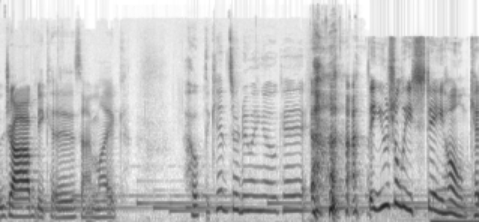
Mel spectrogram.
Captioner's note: laughs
